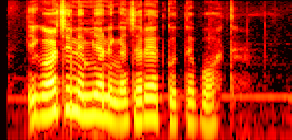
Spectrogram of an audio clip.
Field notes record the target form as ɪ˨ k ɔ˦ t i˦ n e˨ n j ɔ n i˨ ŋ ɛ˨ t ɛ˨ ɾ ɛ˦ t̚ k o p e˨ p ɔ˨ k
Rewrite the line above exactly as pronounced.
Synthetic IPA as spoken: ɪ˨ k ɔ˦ t͡ʃ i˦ n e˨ m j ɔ n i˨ ŋ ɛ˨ t͡ʃ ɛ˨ ɾ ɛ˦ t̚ k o t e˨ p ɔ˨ t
